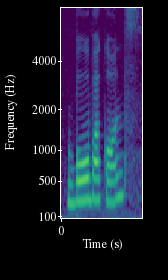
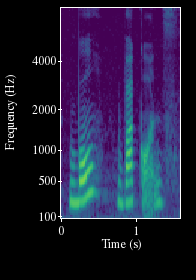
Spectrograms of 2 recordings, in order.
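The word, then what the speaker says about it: bonnes vacances: Please make sure this word BON वी आर not pronouncing it बोन, अलग से न नहीं है. Like when we write this word so there is नो न, separate न नहीं है यहाँ पे, there is just a nasal sound बोन, नाक से आवाज़ आएगी बो.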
